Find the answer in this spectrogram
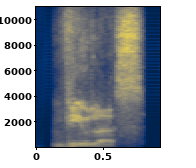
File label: "viewless", British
